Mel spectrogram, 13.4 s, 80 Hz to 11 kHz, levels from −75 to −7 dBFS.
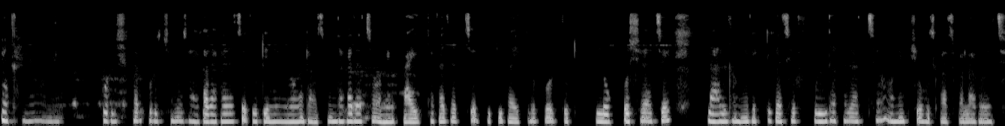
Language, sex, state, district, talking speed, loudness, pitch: Bengali, female, West Bengal, Kolkata, 150 wpm, -30 LUFS, 200 Hz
